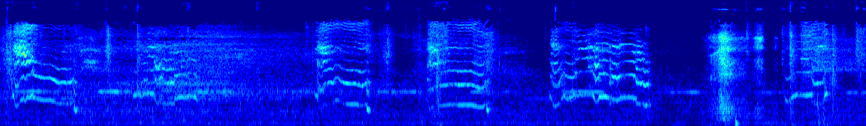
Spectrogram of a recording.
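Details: Abyssinian cats indoors demanding treats: a series of loud, drawn-out meows with strong harmonics, each falling or bending in pitch, about five calls over eleven seconds separated by short pauses, over a low steady hum.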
